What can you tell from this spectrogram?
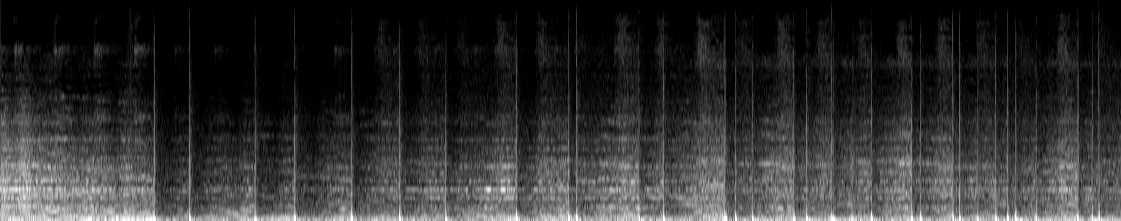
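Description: Aerial firework shells bursting in quick succession, a rapid run of sharp bangs and crackles. This begins about a second and a half in, when the show music drops back.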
